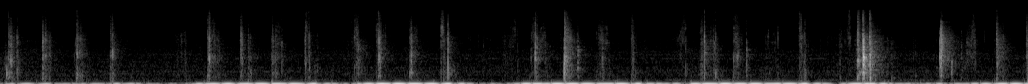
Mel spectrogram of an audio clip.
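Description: Tarot deck being shuffled by hand: a fast run of sharp card slaps and flicks, lighter for the first two seconds, then louder.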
